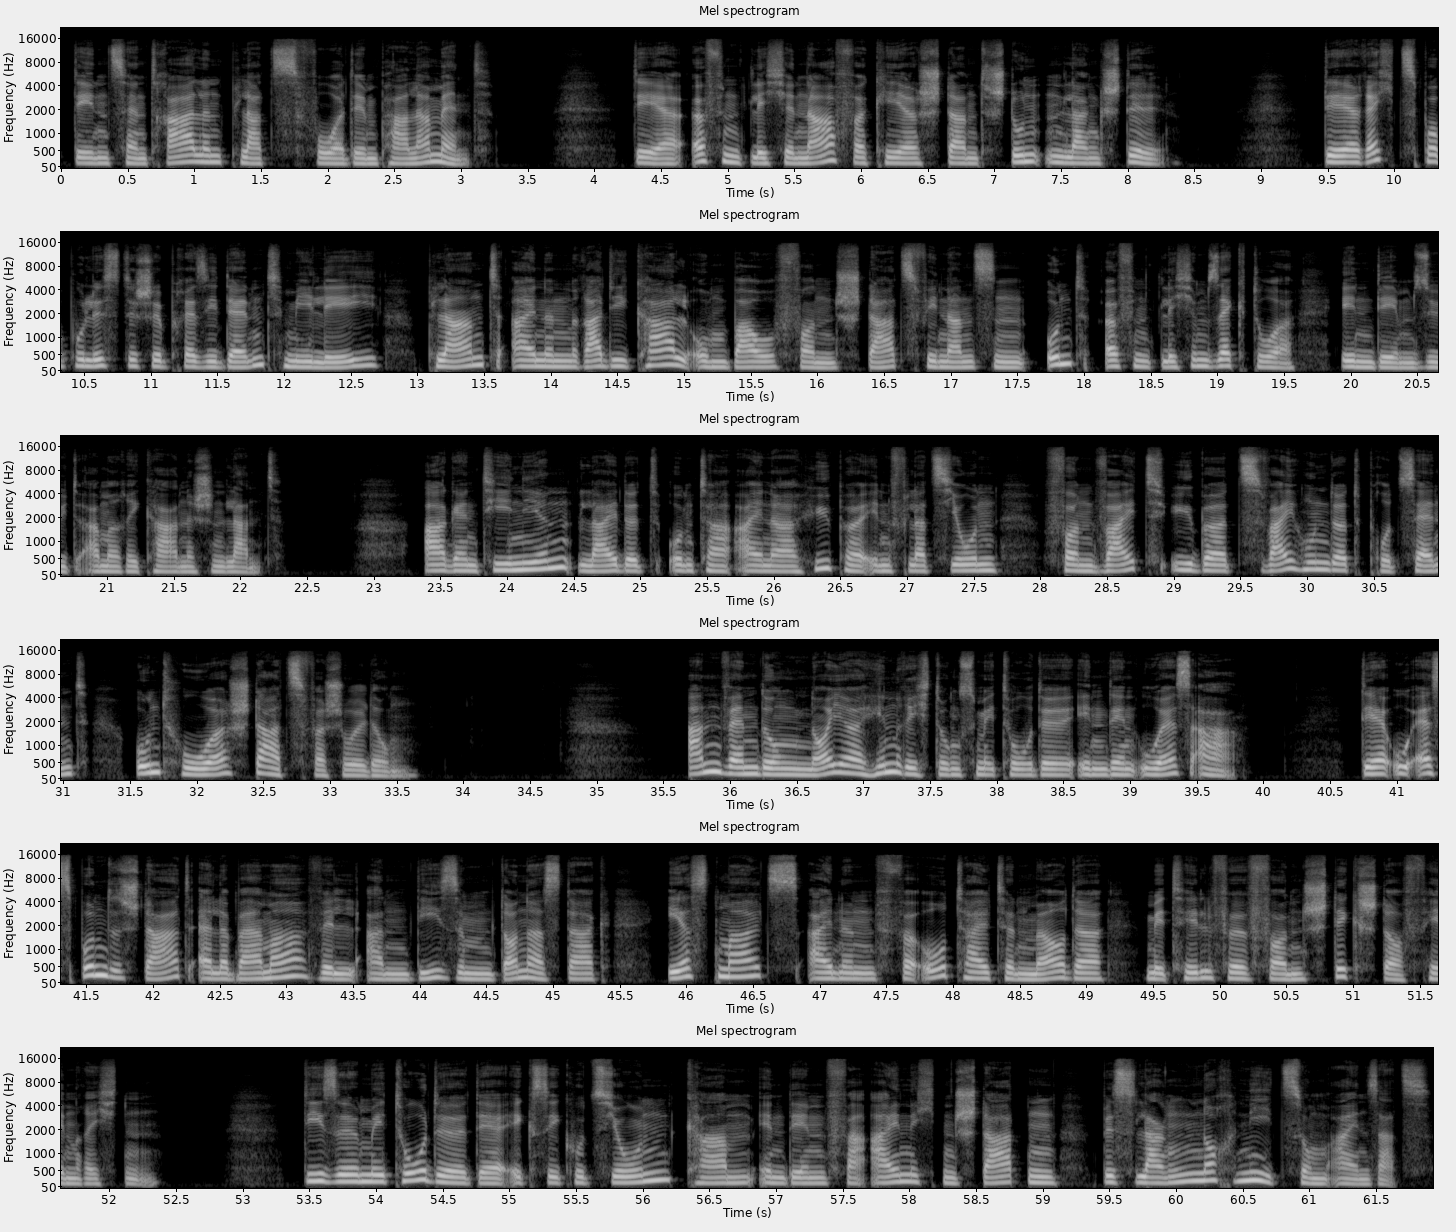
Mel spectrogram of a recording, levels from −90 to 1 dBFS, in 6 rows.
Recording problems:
none

